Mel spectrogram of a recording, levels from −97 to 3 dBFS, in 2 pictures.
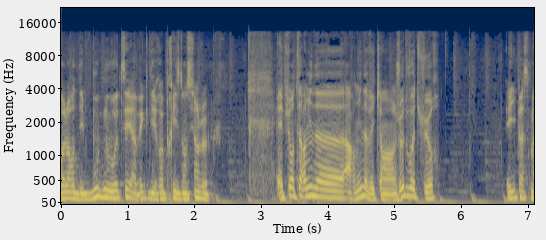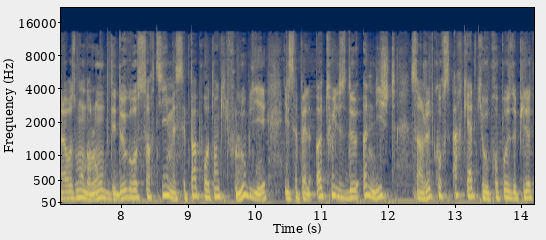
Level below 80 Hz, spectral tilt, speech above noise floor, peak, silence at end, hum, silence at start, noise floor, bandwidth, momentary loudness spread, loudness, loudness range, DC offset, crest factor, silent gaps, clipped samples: -38 dBFS; -5 dB/octave; 21 dB; -4 dBFS; 0 s; none; 0 s; -36 dBFS; 14 kHz; 6 LU; -16 LUFS; 2 LU; under 0.1%; 12 dB; none; under 0.1%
